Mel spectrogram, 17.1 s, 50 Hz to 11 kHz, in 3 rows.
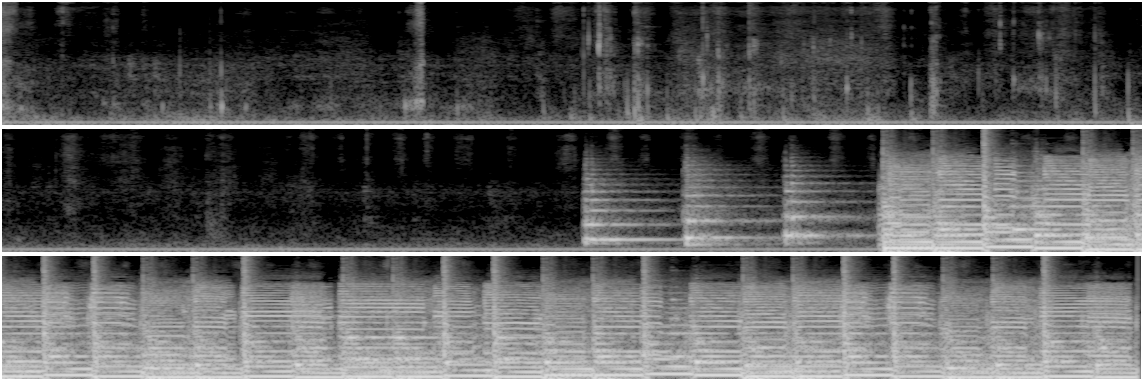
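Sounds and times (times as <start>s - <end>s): steady low hum: 0.0s - 17.0s
dog chewing: 2.0s - 6.2s
plucked guitar music: 8.6s - 17.0s.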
